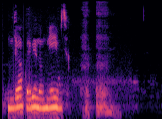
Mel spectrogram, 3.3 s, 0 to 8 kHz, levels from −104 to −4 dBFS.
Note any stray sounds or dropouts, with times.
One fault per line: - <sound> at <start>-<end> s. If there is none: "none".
- throat clearing at 1.6-2.4 s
